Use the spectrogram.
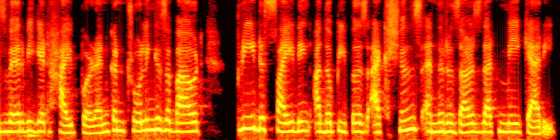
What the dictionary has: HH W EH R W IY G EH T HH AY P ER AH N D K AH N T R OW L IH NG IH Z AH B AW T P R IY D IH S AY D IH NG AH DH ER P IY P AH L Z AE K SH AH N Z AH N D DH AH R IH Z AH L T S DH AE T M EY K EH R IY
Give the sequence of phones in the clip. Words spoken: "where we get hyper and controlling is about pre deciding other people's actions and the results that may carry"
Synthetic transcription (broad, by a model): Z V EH R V IY G EH T HH AY P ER AH N D K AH N T R OW L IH NG IH Z AH B AW T P R IY D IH S AY D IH NG AH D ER P IY P AH L Z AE K SH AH N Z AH N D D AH R IH Z AH L T S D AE T M EY K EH R IY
